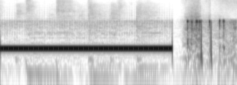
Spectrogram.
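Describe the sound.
A steady telephone dial tone for an outgoing call holds one even pitch for under two seconds, then cuts off abruptly into brief clicks and rustling.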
